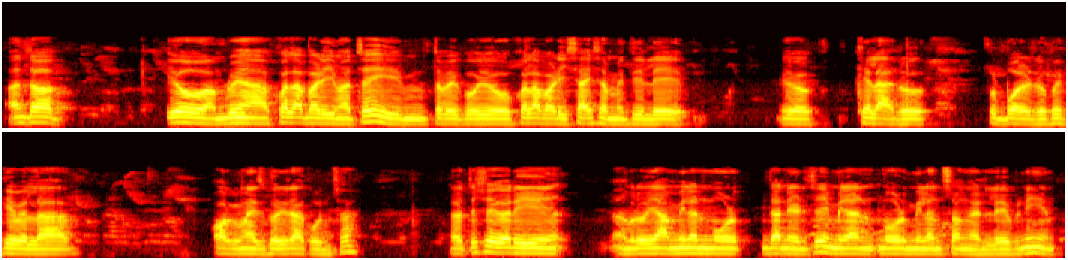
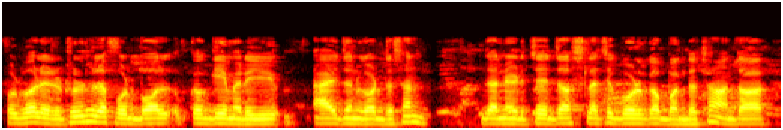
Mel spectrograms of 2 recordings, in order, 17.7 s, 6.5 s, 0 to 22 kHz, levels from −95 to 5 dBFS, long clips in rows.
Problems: none marked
